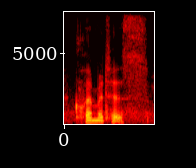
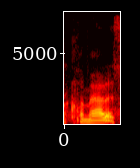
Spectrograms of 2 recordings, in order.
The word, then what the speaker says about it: clematis: This is a Pruning Group 3 clematis, or clematis, however you want to pronounce it.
